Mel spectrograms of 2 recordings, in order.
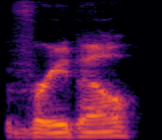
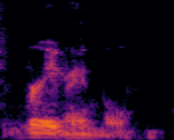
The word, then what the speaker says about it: Vrabel: Can I ask you to not pronounce their coach's name like Vrabel? I don't. I call him Vrabel. Because you called him Vrabel like 3 times. It's Vrabel. Okay. It's like bagel.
